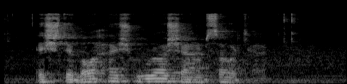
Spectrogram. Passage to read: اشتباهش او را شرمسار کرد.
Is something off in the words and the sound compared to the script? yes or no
no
